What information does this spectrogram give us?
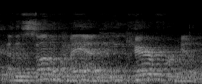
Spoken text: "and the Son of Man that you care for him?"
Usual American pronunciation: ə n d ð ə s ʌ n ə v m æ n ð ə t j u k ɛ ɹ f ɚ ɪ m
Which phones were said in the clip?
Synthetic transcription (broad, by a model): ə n ð ə s ʌ n ə v m æ n ð ə t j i k ɛ ɹ f ɚ ɪ m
